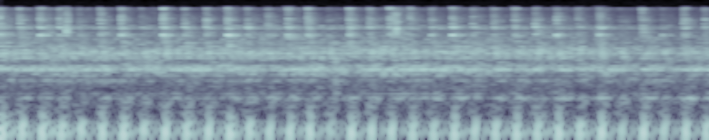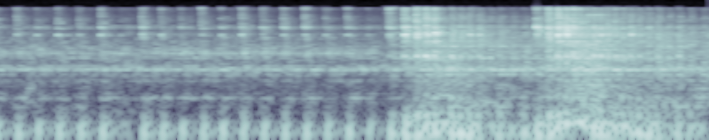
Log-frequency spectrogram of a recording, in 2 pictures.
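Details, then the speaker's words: Yamaha Mio Smile carburetted scooter after custom CVT rebuild (Mio Z roller housing, big pulley), tested at night: even idle, then revs up cleanly without rattle or roughness, very smooth; normal revving. "hai eh dari lagi dan itu ya suaranya seperti itu dan sangat halus"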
